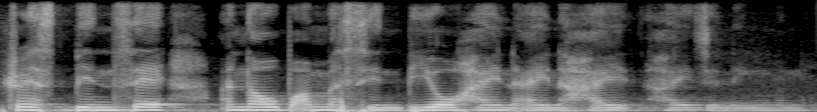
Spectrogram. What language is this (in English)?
Manipuri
